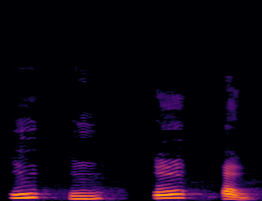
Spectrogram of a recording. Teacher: उ उऊ ओ औ में आपको होठ के गोलाकार होने को दिखेगा लेकिन जीव का पिछला ही भाग काम करेगा आगे का भाग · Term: पश्च स्वर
